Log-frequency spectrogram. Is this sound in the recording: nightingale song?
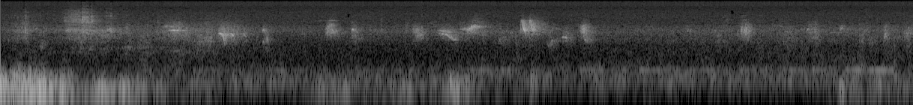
yes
